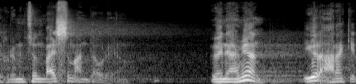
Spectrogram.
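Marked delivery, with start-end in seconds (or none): none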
